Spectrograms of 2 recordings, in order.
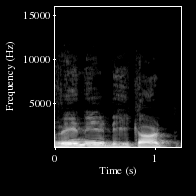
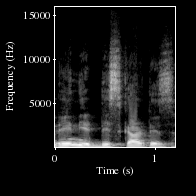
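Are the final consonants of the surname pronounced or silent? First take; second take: silent; pronounced. First: The s sounds of the surname are left silent. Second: The final s sounds of the surname are pronounced. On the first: This is the actual French pronunciation. "मगर ये एक्चुअली है रेने डेकार्ट" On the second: This is how it is commonly said locally. "हम बोलते हैं रेने डिस्कार्टिस"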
